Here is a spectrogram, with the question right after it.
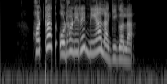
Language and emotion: Odia, neutral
